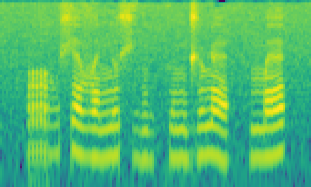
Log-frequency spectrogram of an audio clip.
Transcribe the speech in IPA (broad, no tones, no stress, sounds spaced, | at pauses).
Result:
r ɔ̤ ʃ ɛ v ɛ n̪ ø ʃ e̤ n̪ e̤ k ʉ n d͡ʒ ø ɳ ɛ | m ɛ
